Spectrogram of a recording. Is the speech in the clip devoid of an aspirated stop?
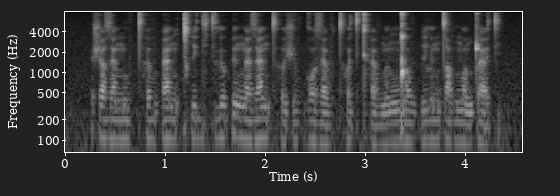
no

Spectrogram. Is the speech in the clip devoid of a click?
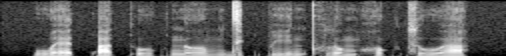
yes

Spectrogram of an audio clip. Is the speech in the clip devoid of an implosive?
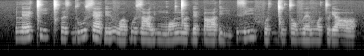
no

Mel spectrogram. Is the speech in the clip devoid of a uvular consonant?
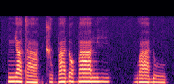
yes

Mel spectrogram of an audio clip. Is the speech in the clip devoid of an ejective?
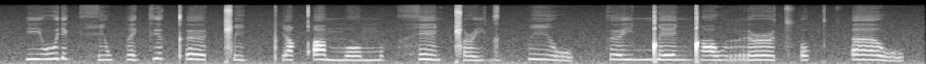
no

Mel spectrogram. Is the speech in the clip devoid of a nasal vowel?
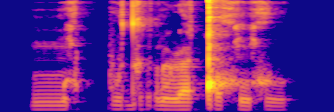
no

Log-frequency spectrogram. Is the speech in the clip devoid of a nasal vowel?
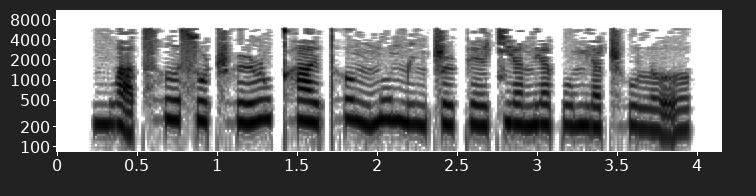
yes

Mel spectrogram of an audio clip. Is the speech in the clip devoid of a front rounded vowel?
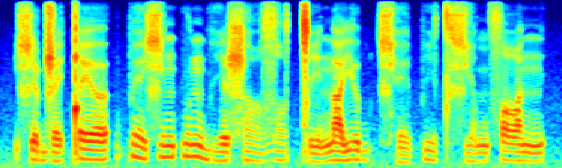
yes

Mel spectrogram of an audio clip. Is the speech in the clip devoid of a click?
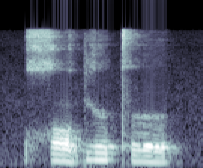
yes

